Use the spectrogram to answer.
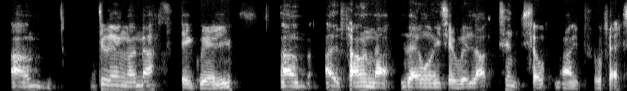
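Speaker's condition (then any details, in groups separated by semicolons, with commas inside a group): Cerebral palsy with dysarthria; all four limbs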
